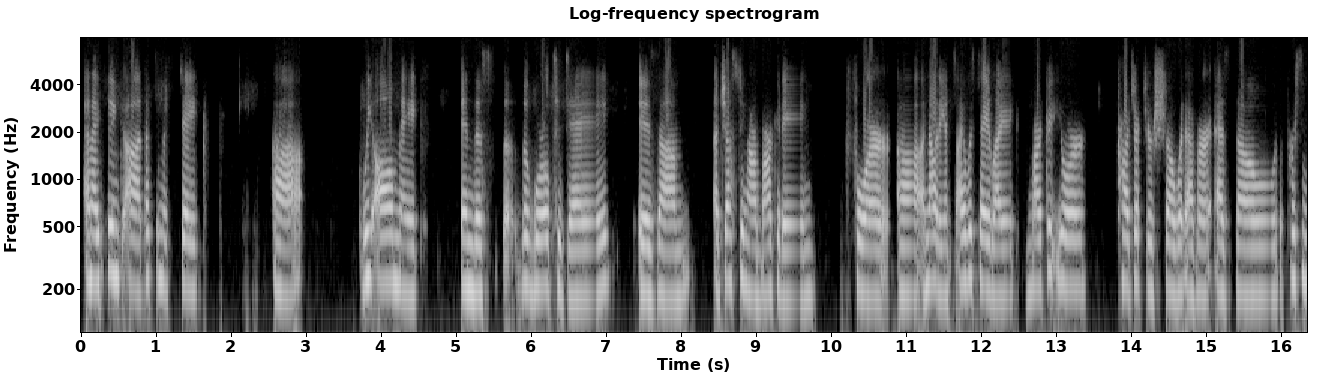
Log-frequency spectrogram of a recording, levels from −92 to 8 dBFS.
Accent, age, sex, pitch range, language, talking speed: American, 30-49, female, 180-215 Hz, English, 145 wpm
